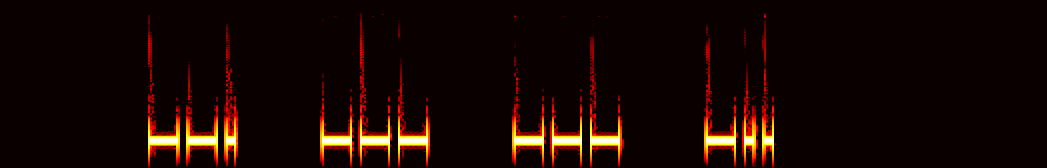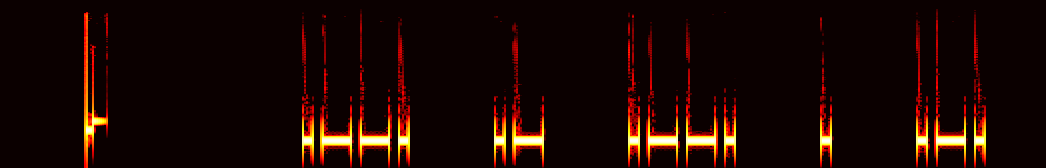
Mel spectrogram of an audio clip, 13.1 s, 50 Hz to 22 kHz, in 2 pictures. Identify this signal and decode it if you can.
Morse code, heard as a keyed tone, about 20 wpm, spaced as for 11 wpm, 700 Hz. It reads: GOOD PAPER
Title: 3x Character Spacing - Top 300 Words - 20wpm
